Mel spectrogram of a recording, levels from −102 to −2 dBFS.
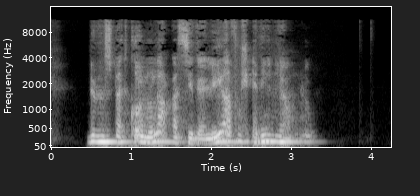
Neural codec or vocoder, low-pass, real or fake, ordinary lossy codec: codec, 44.1 kHz, 2.6 kbps, DAC; 14.4 kHz; fake; MP3, 48 kbps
